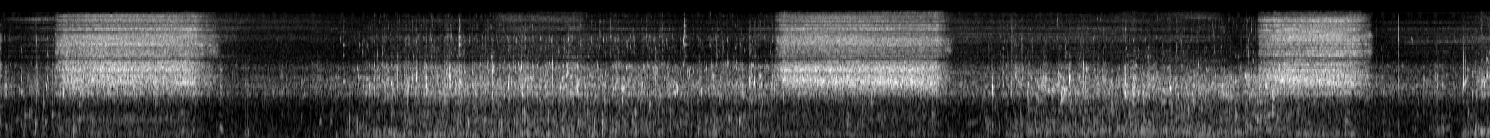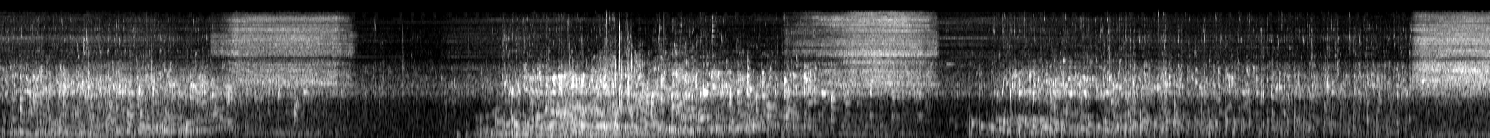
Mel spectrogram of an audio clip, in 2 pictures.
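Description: Scuba diver breathing through an open-circuit regulator underwater: a short inhale through the regulator every five or six seconds, each followed by a longer stream of exhaled bubbles, the loudest exhale about twenty seconds in.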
